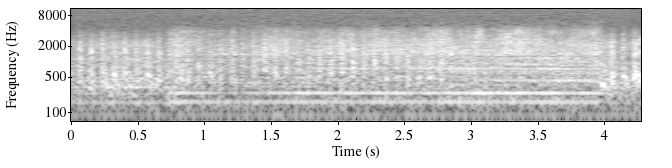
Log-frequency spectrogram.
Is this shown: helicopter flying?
yes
